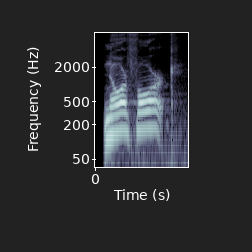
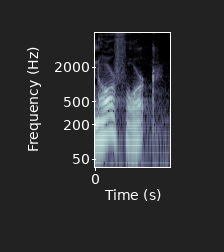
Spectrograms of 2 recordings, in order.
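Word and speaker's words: Norfolk: Also, the pronunciation Posi has decided it's Norfor, Nebraska. Norfor. I sound like a dork saying Norfork, but I will, I guess, if that's what you guys want to call it.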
